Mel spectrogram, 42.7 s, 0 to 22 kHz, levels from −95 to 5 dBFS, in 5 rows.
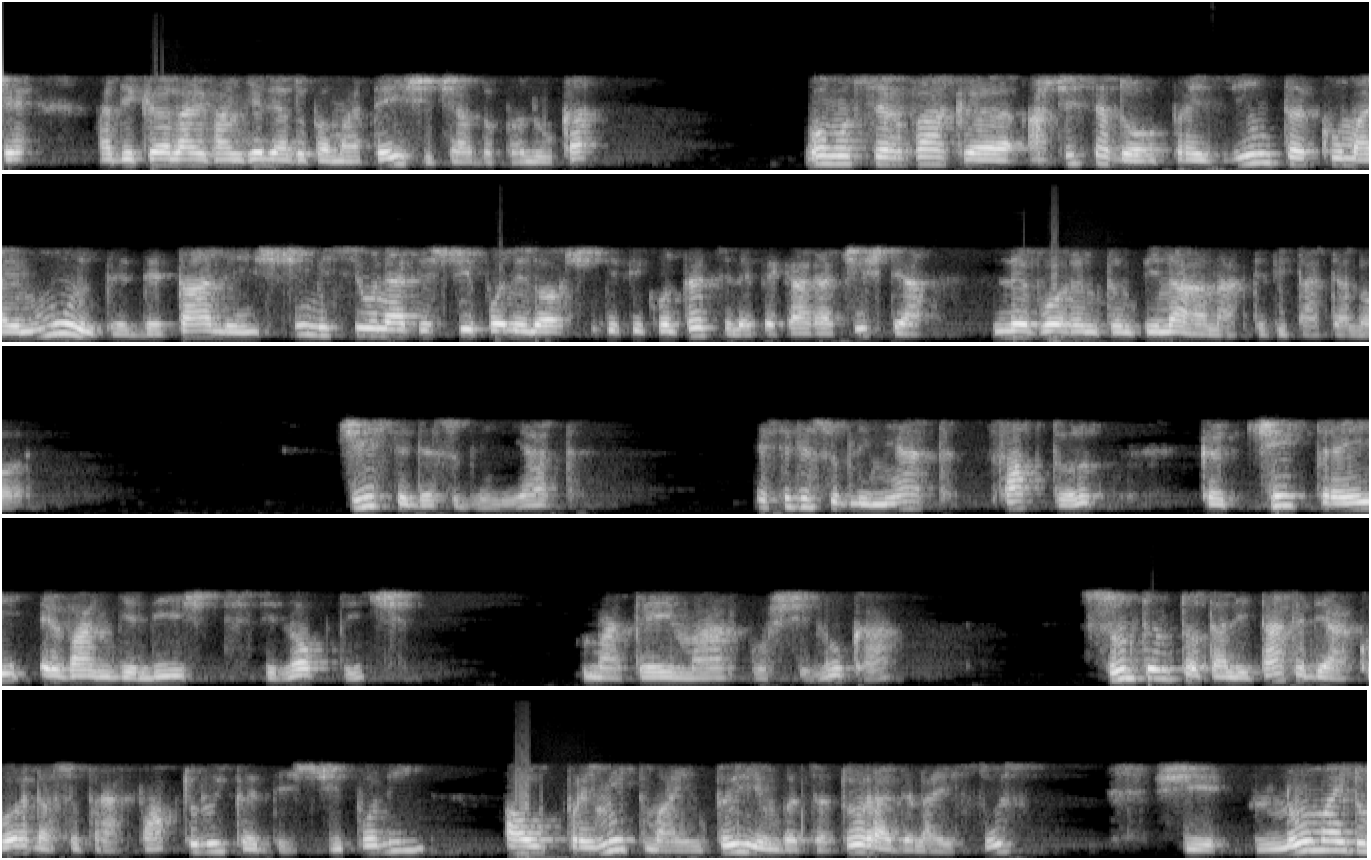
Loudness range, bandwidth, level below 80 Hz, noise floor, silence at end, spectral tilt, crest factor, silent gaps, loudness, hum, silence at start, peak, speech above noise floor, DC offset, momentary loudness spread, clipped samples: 8 LU; 3.7 kHz; -68 dBFS; -87 dBFS; 0 s; -8.5 dB/octave; 16 dB; none; -16 LUFS; none; 0 s; -2 dBFS; 71 dB; under 0.1%; 13 LU; under 0.1%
